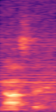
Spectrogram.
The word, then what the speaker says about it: Gnostic: In Gnostic Christianity, is that how you pronounce it? Gnostic? – Gnostic. Yeah.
